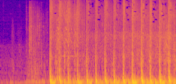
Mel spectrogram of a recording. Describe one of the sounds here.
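A gun fires in rapid bursts close by.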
